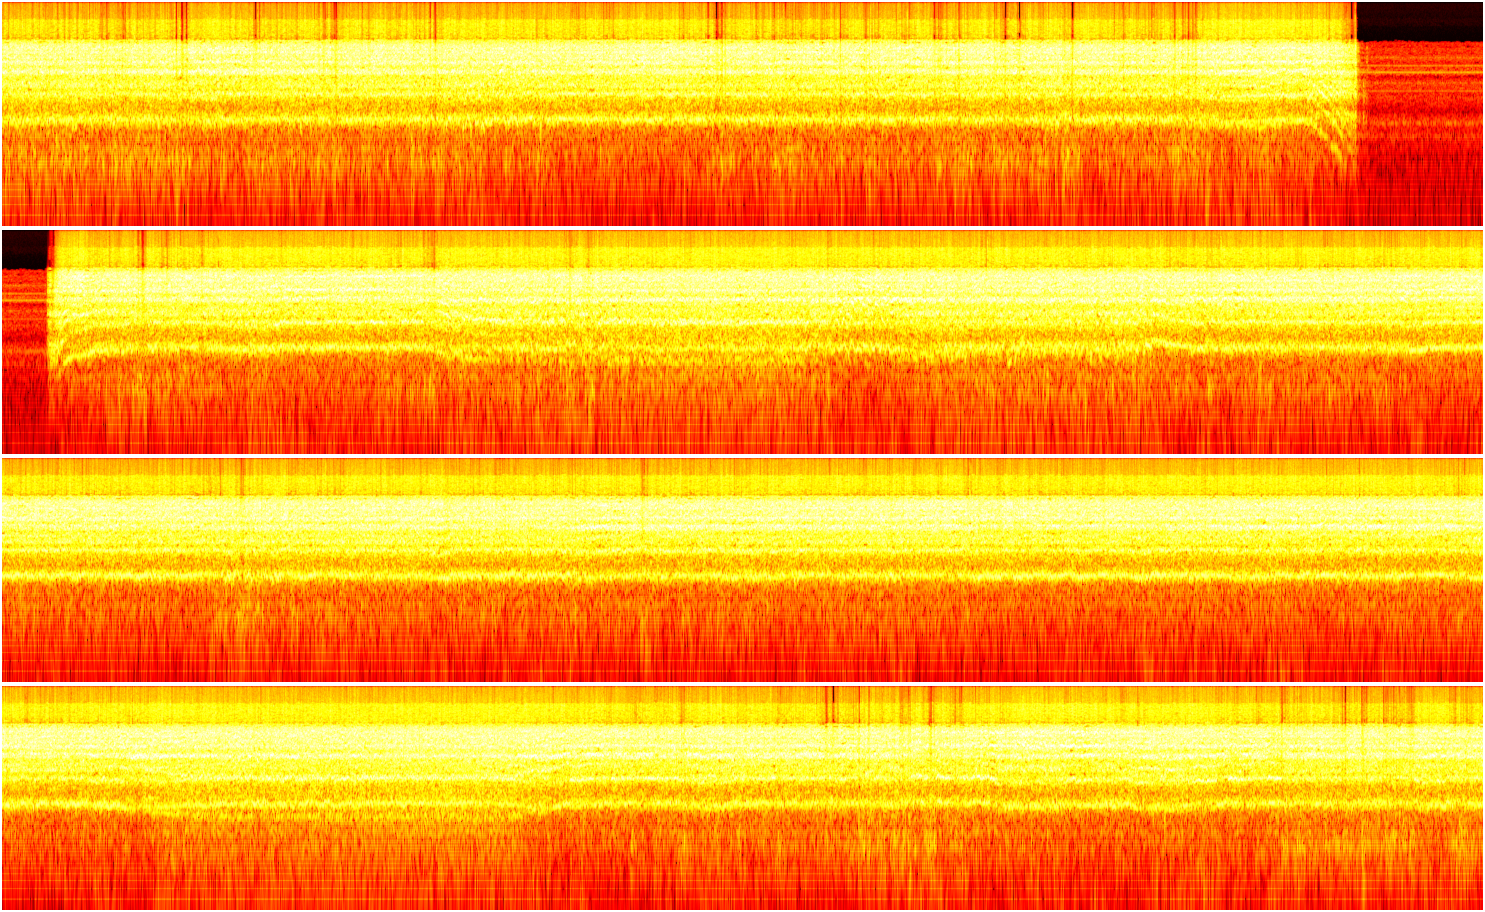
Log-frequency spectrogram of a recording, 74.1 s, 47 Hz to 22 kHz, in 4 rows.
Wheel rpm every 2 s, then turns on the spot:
230, 230, 230, 230, 230, 240, 230, 230, 70, 50, 220, 230, 200, 190, 190, 220, 240, 230, 230, 230, 230, 230, 230, 230, 230, 230, 230, 230, 210, 190, 190, 220, 230, 240, 220, 230, 230.
none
